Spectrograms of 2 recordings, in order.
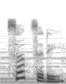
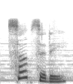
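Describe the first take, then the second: The two takes are said the same way.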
